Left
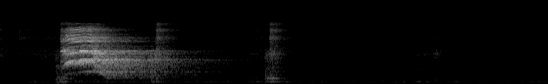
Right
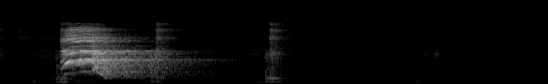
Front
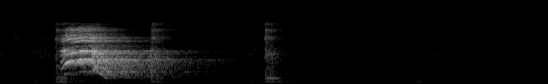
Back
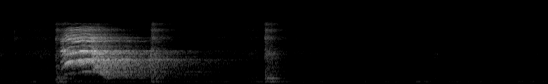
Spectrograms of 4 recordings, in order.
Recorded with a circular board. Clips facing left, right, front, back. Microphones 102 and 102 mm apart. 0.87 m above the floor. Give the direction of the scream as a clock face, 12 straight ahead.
2 o'clock.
